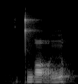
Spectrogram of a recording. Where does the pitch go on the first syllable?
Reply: low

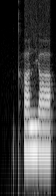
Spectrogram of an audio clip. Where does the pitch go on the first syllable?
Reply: high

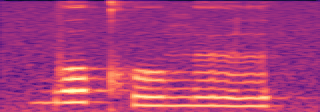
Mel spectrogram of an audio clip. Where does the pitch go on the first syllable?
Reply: high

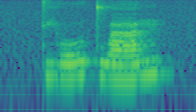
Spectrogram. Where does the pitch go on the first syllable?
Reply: rising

